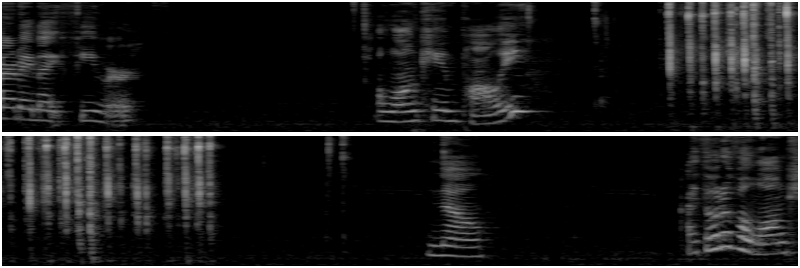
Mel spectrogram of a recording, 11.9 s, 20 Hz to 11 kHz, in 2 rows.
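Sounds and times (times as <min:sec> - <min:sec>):
speech: 0:00.1 - 0:01.1, 0:02.8 - 0:04.1, 0:09.2 - 0:09.7, 0:11.1 - 0:11.9
computer keyboard typing: 0:04.4 - 0:07.7.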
